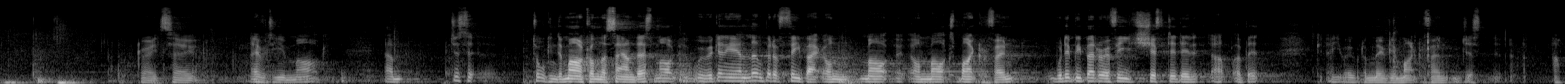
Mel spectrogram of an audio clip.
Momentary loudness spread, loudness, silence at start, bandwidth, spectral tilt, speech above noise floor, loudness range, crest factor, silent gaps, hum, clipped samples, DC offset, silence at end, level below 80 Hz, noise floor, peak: 18 LU; -25 LUFS; 0 s; 16 kHz; -5.5 dB/octave; 21 dB; 10 LU; 22 dB; none; none; under 0.1%; under 0.1%; 0 s; -44 dBFS; -46 dBFS; -4 dBFS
